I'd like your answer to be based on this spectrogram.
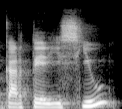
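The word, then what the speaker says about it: Cărtărescu: Y el, el tercer caballo importante es Mircea Casterizau, ¿lo ubican? No. No, perdón, Cartericiu.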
